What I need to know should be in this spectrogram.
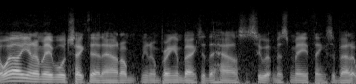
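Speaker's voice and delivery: ordinary delivery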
